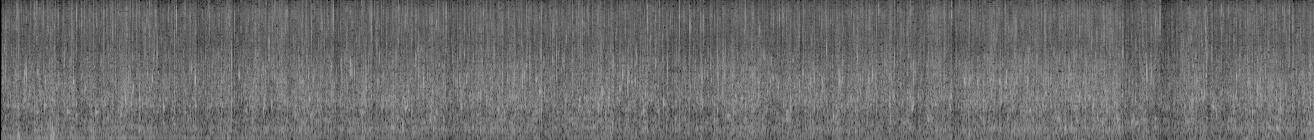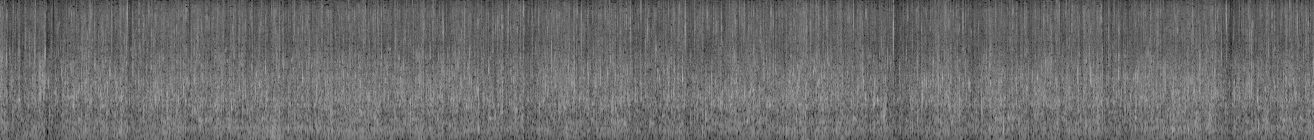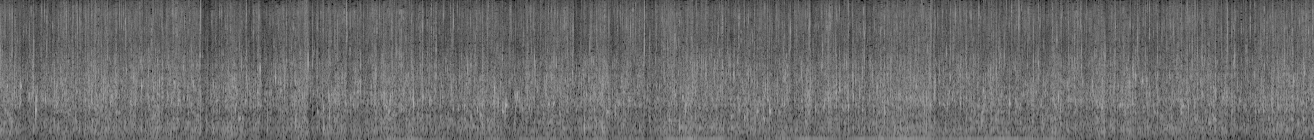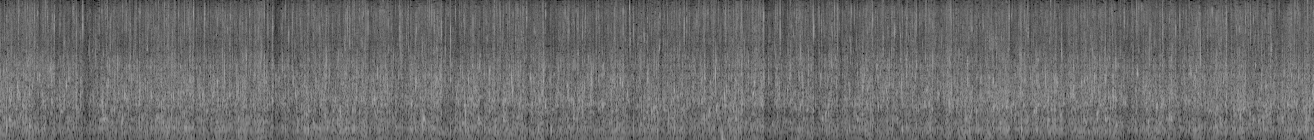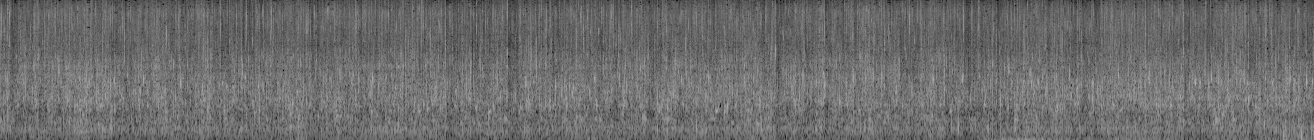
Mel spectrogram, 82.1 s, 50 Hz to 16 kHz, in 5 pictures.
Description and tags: Recorded on a sunny day in southern Arizona hillside near Box Creek Cayon using a ZOOM 2
Water, rocks, creek, over, Running, Splash, babbling, Stream, brook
